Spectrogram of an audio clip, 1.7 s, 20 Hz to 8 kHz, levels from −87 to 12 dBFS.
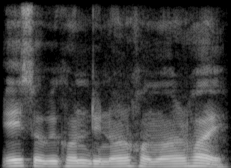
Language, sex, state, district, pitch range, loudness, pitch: Assamese, male, Assam, Kamrup Metropolitan, 120-135 Hz, -16 LUFS, 130 Hz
